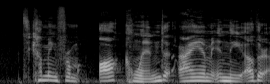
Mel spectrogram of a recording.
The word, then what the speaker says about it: Auckland: you could ever visit Oakland facts but not Auckland uh am I pronouncing that correctly Auckland yeah okay cool I've always wanted to visit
